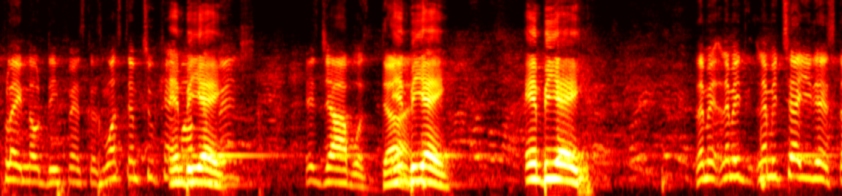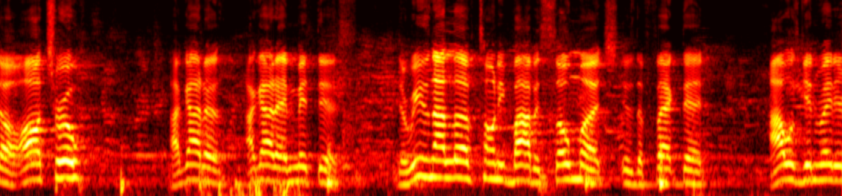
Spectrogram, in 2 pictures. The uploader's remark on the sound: LIVE at Mio's!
